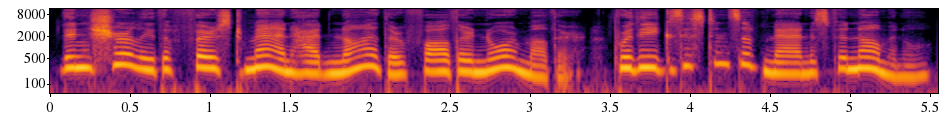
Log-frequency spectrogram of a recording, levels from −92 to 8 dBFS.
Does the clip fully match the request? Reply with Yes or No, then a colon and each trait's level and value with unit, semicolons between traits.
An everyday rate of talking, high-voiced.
Yes: average, 185 wpm; high, 245 Hz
